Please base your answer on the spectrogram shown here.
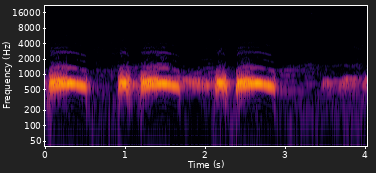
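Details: Tame spotted dove singing often in a stuttering (gagap) coo style: a series of low, mellow hooting coos, each with a slight rise and fall, about four phrases separated by short pauses, in a quiet indoor setting.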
